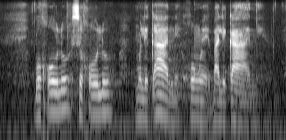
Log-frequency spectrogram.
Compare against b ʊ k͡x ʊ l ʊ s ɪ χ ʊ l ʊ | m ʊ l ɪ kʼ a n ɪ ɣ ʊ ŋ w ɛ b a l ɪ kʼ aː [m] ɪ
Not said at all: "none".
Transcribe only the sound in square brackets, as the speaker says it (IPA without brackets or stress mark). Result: n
